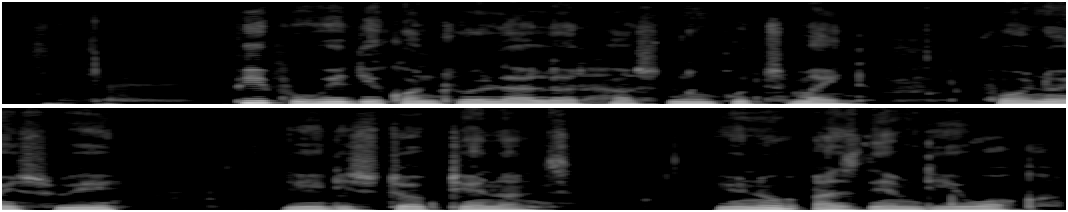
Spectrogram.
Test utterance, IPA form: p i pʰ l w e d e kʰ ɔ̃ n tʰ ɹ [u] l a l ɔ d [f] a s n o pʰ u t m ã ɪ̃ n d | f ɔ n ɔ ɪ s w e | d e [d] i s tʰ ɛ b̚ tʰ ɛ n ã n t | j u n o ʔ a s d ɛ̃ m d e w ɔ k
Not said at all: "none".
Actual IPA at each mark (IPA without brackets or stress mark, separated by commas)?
o, h, d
